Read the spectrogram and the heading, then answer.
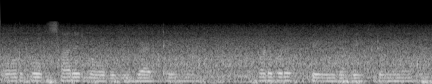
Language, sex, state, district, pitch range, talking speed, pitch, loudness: Hindi, female, Chandigarh, Chandigarh, 150-170 Hz, 180 wpm, 155 Hz, -16 LUFS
